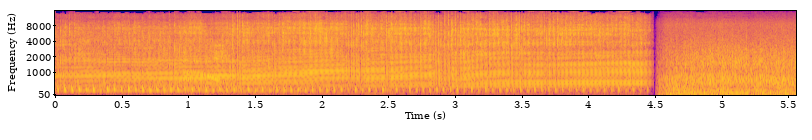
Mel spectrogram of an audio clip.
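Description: A model airplane engine whines steadily nearby.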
